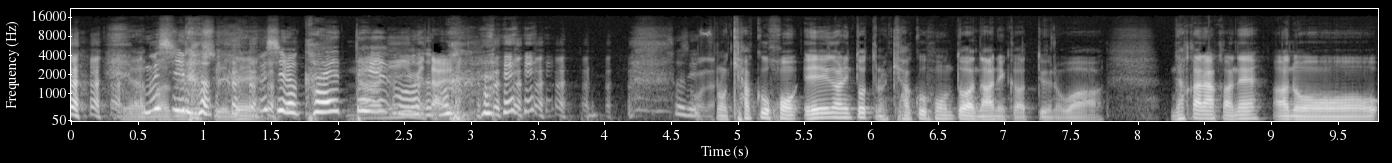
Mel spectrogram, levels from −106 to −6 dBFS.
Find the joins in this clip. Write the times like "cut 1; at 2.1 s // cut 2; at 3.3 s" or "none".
cut 1; at 4.8 s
